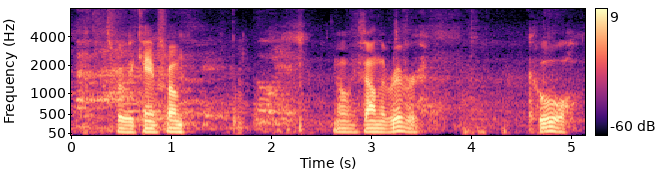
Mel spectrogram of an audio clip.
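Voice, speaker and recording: A man's voice: low-pitched, fairly even intonation, measured pace. A man giving casual vlog commentary as he walks through a cave on a tour. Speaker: vlogger on a tour. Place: inside a wet cave. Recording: clear crowd noise in a cave.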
